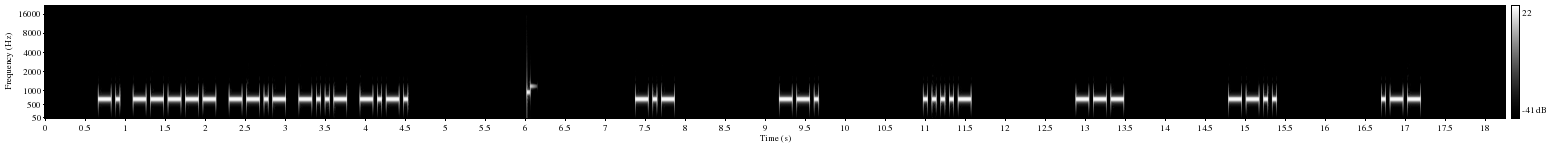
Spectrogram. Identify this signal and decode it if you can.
Morse code, heard as a keyed tone, about 22 wpm, spaced as for 9 wpm, 700 Hz. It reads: N0QXC KG4OZW
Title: USA Call Signs - 8x Character Spacing - 22wpm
